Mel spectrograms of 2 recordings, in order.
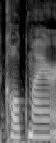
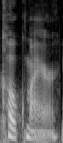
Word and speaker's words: Kolkmeyer: Morgan, you just told me that the pronunciation of your last name is Kolkmeyer.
